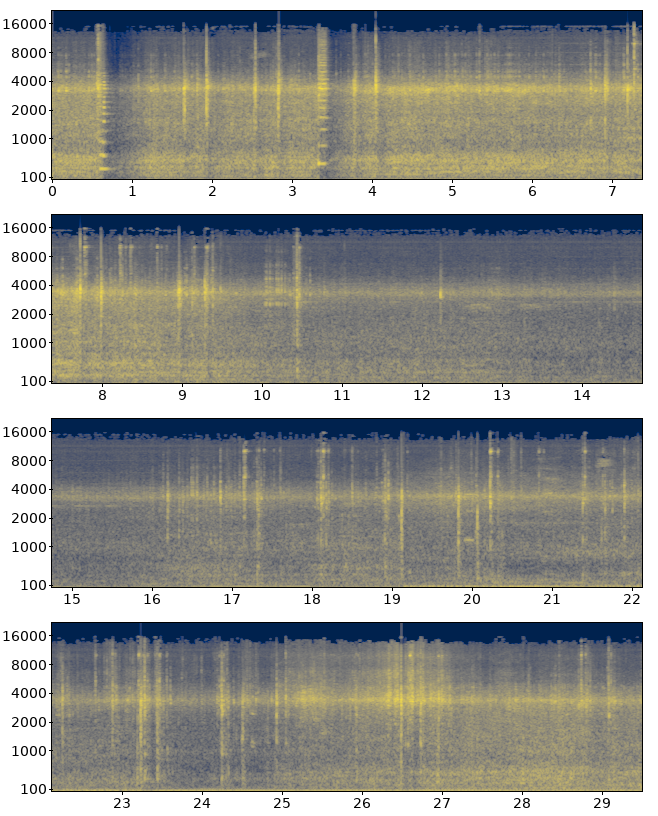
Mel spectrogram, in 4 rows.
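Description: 5-inch gauge Maxitrak Planet miniature locomotive running over loose, unjoined track panels: the wheels click and clatter irregularly at the rail ends, over a low steady hum. There are two sharper knocks in the first few seconds.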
